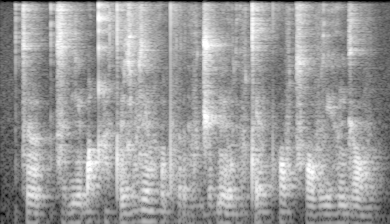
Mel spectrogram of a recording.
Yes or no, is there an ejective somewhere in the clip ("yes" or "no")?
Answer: yes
